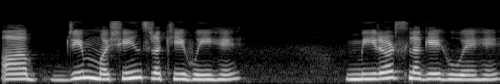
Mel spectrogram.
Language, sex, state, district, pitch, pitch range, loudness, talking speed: Hindi, female, Bihar, Madhepura, 245 Hz, 230-270 Hz, -13 LUFS, 120 wpm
